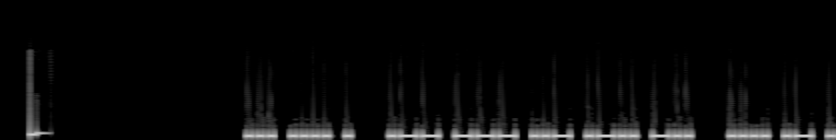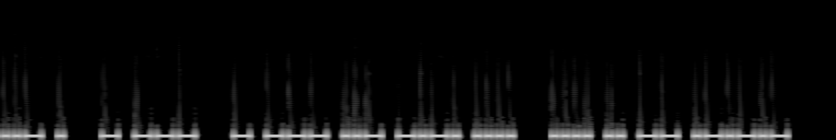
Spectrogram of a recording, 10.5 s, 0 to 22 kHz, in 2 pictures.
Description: Morse code, heard as a keyed tone, about 34 wpm, 700 Hz. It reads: SHE WOULD HAVE TO TOUCH HIM.
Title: Sentences from Top 1200 Words 35wpm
